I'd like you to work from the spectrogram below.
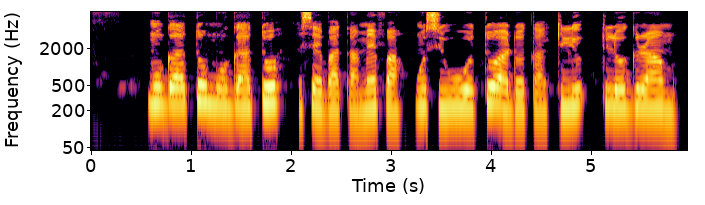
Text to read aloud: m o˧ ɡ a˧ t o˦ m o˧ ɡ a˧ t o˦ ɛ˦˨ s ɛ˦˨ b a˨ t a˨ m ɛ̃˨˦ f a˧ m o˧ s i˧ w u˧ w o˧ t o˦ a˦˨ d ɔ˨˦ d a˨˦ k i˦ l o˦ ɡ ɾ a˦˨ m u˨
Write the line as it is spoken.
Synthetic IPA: m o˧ ɡ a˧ t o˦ m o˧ ɡ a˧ t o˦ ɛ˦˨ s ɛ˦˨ b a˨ t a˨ m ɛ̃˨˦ f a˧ m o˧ s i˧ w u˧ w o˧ t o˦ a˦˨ d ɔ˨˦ t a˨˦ k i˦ l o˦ ɡ ɾ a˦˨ m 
